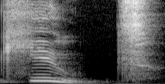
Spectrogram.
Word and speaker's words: cute: those ducklings are so cute when you say cute try to say cute then a little pause and then T cute so cute cute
